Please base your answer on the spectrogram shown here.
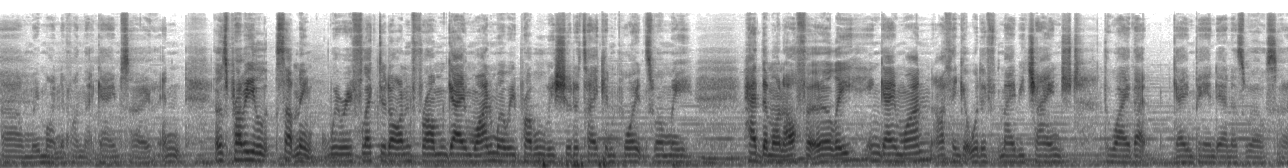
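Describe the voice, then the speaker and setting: Australian woman, middle-aged coach, hoarse voice, earnest halting answers, desk mic at a press conference. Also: low voice, fairly even intonation, music in the background. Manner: earnest, halting with many ums, a little hoarse. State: losing her voice. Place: press conference room with sponsor backdrop. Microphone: desk microphone.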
